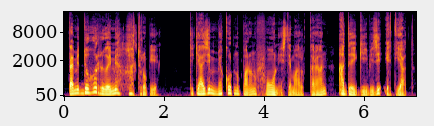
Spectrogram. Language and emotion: Kashmiri, sad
